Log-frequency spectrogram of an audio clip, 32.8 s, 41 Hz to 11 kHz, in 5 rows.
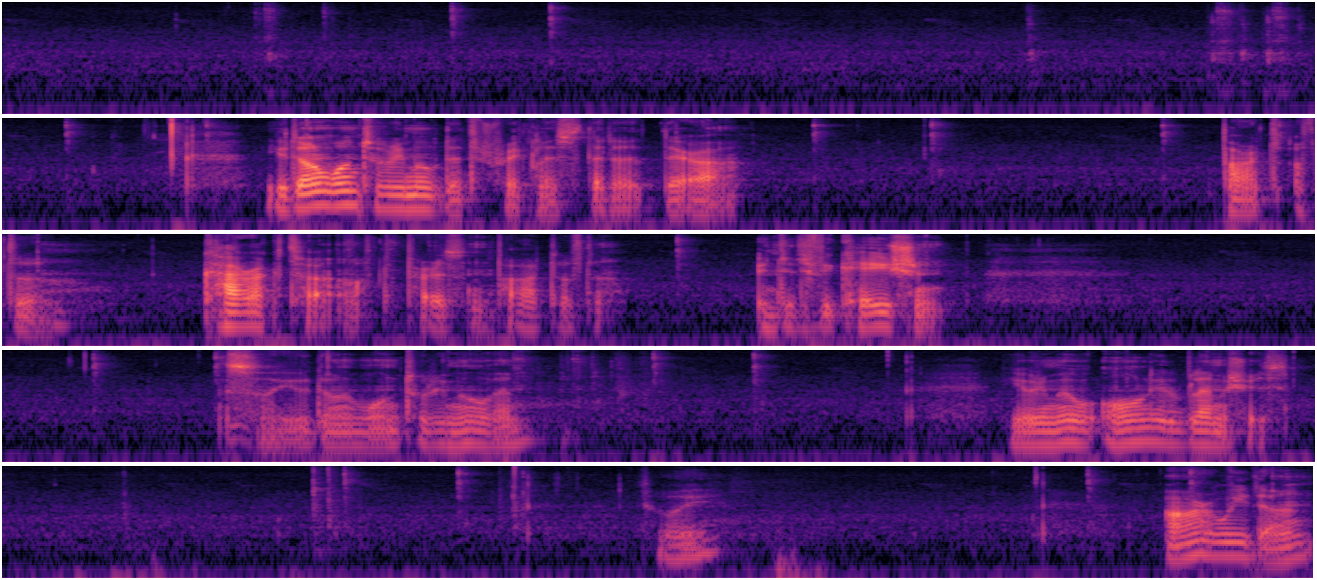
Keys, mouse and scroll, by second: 1.3-1.8 scroll up 2, 2.2 click, 6.0 scroll down 1, 6.9-7.9 drag, 10.6 click, 12.3 click, 14.8-15.5 scroll up 1, 16.0 click, 20.1 click, 22.2 scroll down 1, 22.9 click, 27.8 a, 28.0 click, 31.7 click.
